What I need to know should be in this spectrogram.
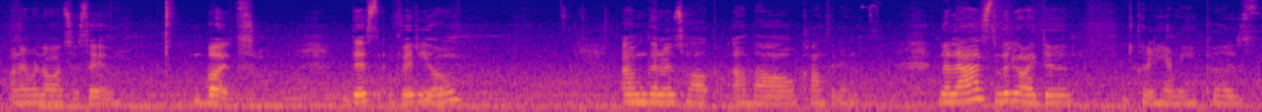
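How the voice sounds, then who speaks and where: A young woman in her twenties talking casually in a vlog, with a soft, low voice and a slangy, rambling way of talking full of restarts. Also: fairly even intonation, takes it slowly, long pauses, background noise. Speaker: vlogger.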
